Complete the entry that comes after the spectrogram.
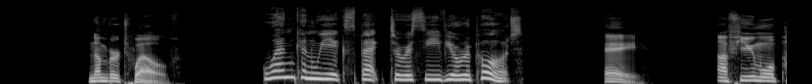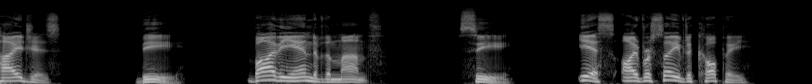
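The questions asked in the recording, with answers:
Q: When can we expect to receive your report?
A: B: By the end of the month.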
